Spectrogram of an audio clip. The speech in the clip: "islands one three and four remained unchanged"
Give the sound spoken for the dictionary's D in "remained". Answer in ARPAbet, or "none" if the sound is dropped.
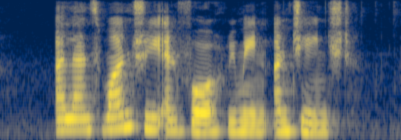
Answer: none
